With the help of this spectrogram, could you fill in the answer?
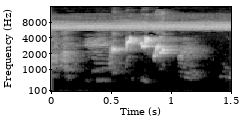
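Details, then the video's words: Red-whiskered bulbul singing the hua krok khayao khuat song style, played to teach young birds: one quick phrase of four or five bright, bubbly whistled notes, rising then dropping, over a steady high-pitched hiss. "เสียงนกกรงหัวจุกเพลงหัวครกเขย่าขวด เปิดสอนลูกนก"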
